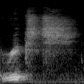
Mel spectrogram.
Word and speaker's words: Rixh: Yeah, I say Rixh with an X. You know what I'm saying? He said Rixh. But it got an H on the back, so say it right. Rixh.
